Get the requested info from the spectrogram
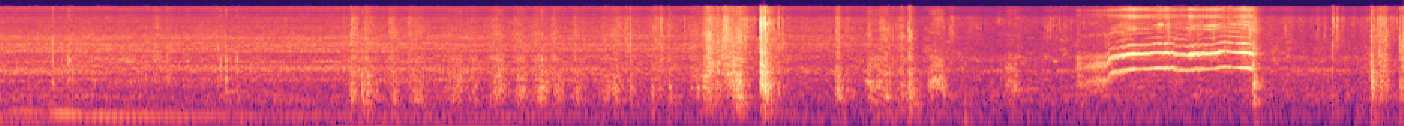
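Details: Playful female cat rolling around wildly: scattered rustles and tapping clicks, then near the end one loud, steady, high-pitched mew lasting about a second and a half, slightly wavering before it cuts off.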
